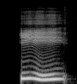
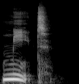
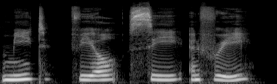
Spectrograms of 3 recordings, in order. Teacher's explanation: [Music] e as in meat the lips are slightly smiling tense and not rounded and the tongue is tense it is high and far forward near the roof of the mouth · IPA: /i/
